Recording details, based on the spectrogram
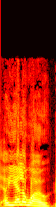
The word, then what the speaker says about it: Oyelowo: How do you say his name? Yololo. – David Oyelowo.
